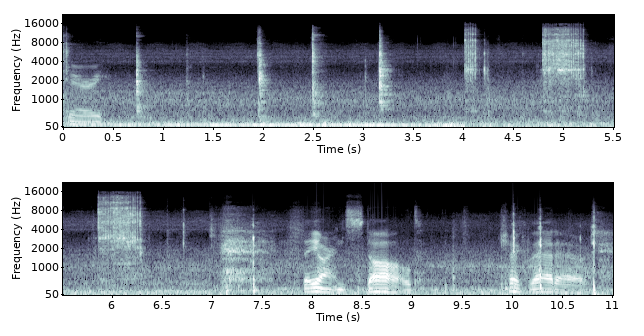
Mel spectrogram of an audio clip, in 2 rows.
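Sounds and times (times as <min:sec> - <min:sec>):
steady low hum: 0:00.0 - 0:11.0
ratchet wrench clicking: 0:01.9 - 0:06.8.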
